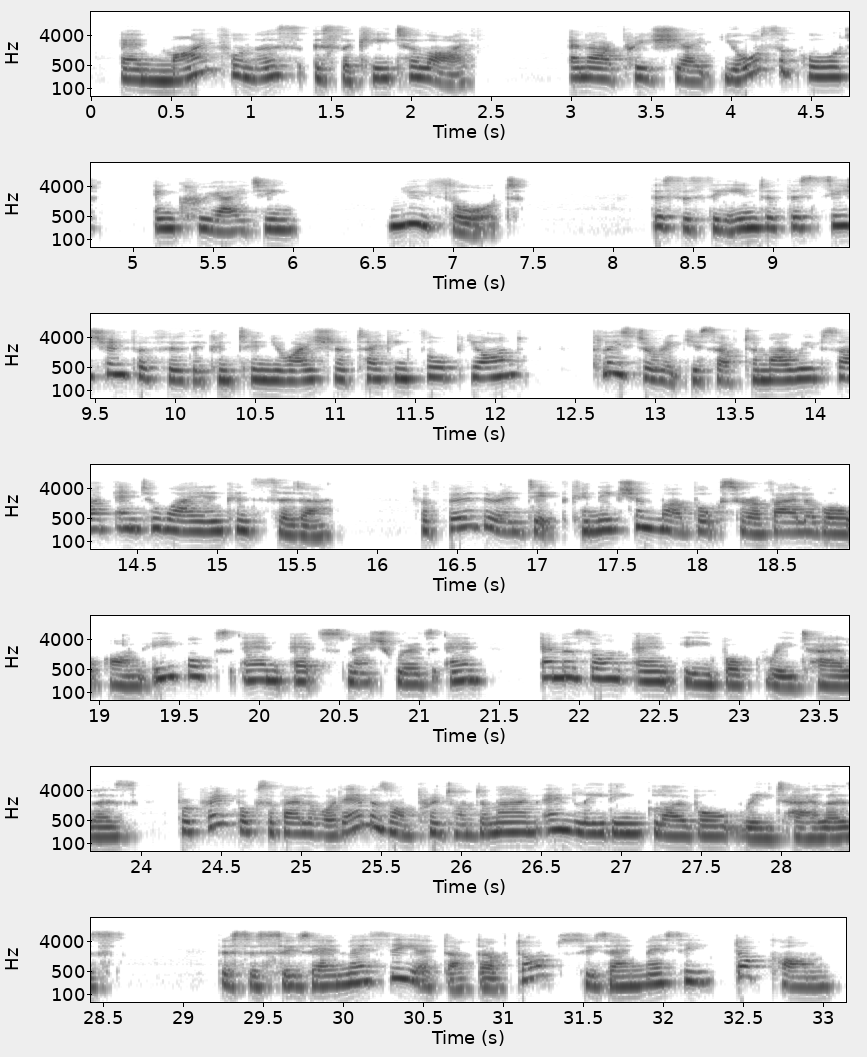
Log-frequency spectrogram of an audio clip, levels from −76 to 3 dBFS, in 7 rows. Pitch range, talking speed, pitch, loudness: 190-240 Hz, 145 wpm, 215 Hz, -25 LUFS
